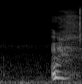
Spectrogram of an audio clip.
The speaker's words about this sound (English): That's not an answer. Deep breathing isn't an answer.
